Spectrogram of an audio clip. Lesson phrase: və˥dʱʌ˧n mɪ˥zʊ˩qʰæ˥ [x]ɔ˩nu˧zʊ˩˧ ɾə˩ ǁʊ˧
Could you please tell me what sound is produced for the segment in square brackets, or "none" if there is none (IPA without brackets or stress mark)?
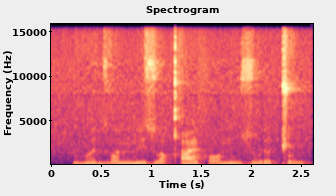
x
